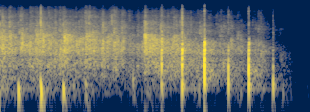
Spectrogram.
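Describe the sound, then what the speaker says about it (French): Audience applause at a talk, thinning to scattered individual claps with a few sharp louder ones before stopping abruptly into silence. "Merci, on peut l'applaudir."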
